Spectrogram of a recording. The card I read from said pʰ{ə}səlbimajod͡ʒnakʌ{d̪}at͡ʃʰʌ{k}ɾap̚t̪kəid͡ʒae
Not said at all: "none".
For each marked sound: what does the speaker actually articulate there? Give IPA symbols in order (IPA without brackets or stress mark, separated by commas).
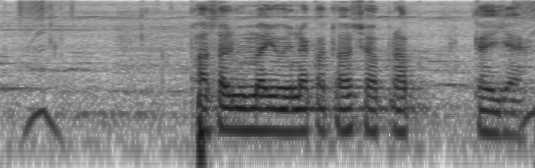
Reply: a, t̪, p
